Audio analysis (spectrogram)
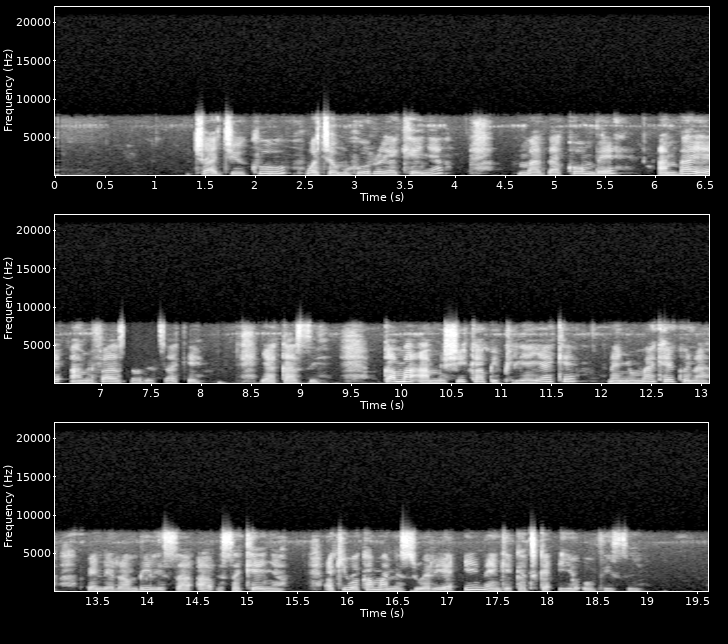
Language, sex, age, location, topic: Swahili, female, 18-24, Nakuru, government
